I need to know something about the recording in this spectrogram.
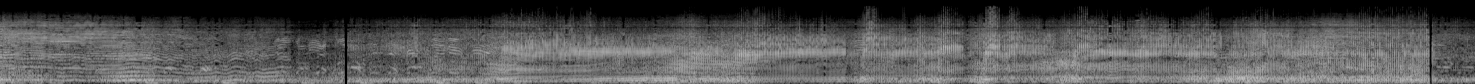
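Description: Dirt bike engines rev loudly, rising and falling in pitch.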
